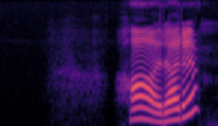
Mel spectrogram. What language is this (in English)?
Norwegian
